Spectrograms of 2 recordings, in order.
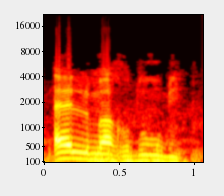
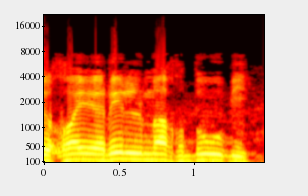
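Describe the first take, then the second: First: El Maghdubi starting on a clear El; article vowel sounded. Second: Ghayril Maghdubi run together as one phrase; linked, article vowel dropped. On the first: Teacher showing students El Maghdubi after a stop. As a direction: begin El Maghdubi afresh with its vowel. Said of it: "si tu arrêtes sur le mot". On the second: Teacher showing students Ghayril Maghdubi in liaison. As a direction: join Ghayril to Maghdubi without El. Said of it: "tu prononces pas le A". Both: Shown as a demonstration.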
